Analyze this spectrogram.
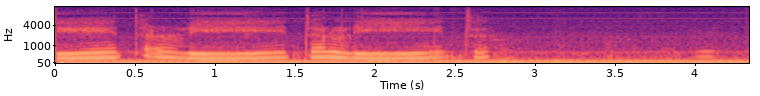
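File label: "lead", spoken word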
